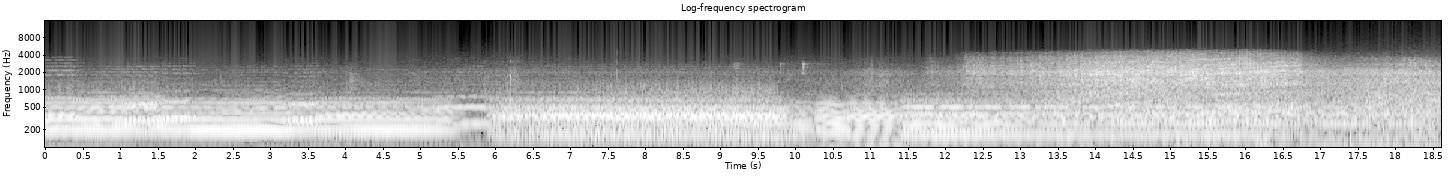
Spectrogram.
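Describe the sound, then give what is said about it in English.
A steady engine hum that grows louder and rougher as a chauffeured car approaches, with shifts in pitch and a fuller, hissing roar toward the end. “your car, sir.”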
